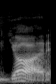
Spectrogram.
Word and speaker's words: yod: this letter right here is yod as you can see and it's pronounced with the yes sound or it's pronounced like a y now as you can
